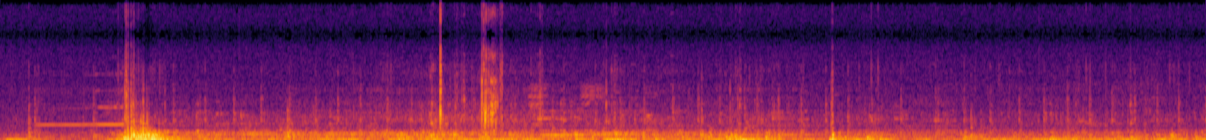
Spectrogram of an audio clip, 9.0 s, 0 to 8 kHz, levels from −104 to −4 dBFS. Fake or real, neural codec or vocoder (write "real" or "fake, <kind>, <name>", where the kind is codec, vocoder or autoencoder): real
